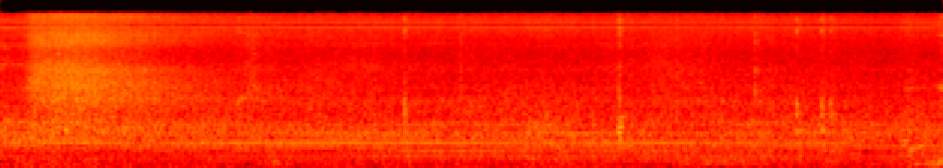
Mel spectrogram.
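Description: Steady hum of room tone made of several constant pitches, with a short hiss in the first second and a few faint clicks.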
